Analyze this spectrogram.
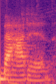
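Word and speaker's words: Maddyn: and for girls but I love the name Madden spell m-a-d-d-y-n now this was or is going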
